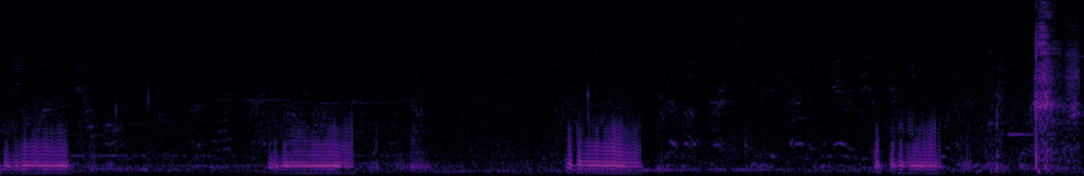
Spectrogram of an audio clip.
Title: cute beagle snoring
